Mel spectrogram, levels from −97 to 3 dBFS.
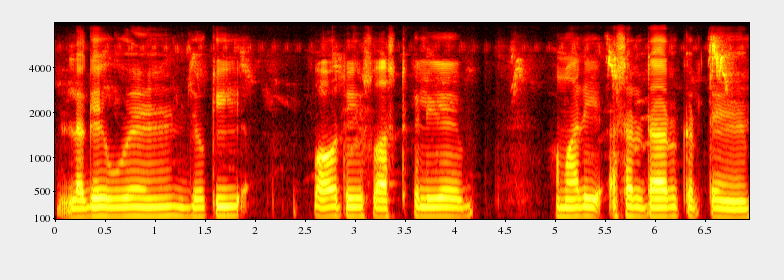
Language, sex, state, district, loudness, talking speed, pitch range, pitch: Hindi, male, Bihar, East Champaran, -17 LUFS, 120 wpm, 130-135 Hz, 130 Hz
